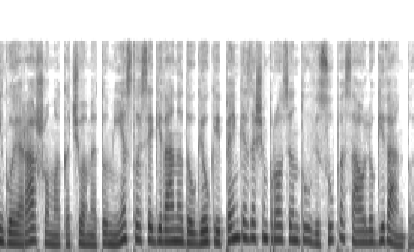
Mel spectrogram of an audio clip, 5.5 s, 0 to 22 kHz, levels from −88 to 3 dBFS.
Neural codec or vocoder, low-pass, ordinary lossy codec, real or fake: none; 10.8 kHz; MP3, 96 kbps; real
